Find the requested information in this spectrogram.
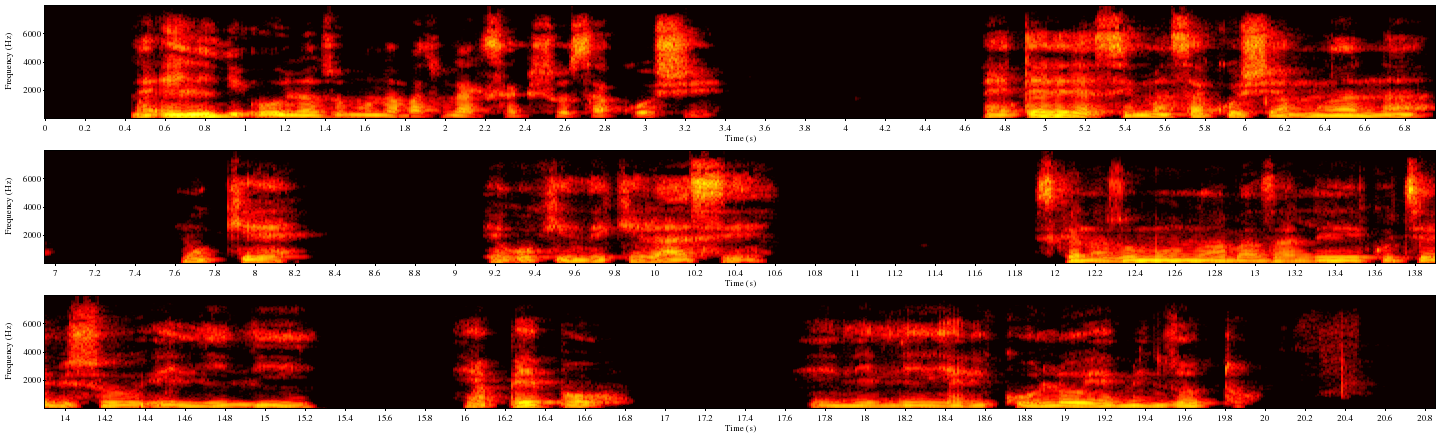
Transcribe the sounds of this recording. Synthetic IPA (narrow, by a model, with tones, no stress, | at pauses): na˨ʔe˨li˦li˦ʔo˦jo˦na˨zo˦mɔ˦na˨ba˨zo˦la˨ki̥˨sa˨bi˦so˦sa˨ko˦ʃi˨ | na˨e˨ta˦li˦˨ja˨si˨ma˨sa˨ko˦ʃi˦˨ja˨mwa˦na˦ | mo˨kʰɛ˦ | ja˨ko˨ke˨nze˨ke˨la˨˦˨si˦ | si̥˦ka˦na˨zo˦mɔ˦na˦ba˨za˨li˦ko˨ti˦ja˨bi˦so˦e˨li˦li˦ | ja˨pe˦pɔ˨ | e˨li˦li˦ja˨li˨ko˨lo˦ja˨mi˨nzo˦to̥˨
